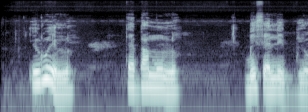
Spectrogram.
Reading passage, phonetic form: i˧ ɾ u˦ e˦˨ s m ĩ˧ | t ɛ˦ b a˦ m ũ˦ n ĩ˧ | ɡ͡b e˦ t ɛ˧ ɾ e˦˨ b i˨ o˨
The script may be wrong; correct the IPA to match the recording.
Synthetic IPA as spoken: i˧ ɾ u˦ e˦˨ m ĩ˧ | t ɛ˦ b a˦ m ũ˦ m ĩ˧ | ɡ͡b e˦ s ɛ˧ l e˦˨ ɡ͡b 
